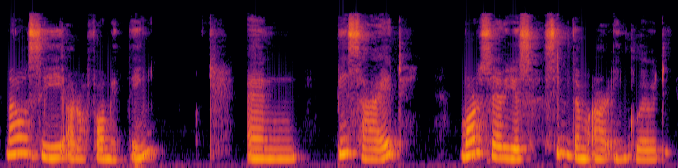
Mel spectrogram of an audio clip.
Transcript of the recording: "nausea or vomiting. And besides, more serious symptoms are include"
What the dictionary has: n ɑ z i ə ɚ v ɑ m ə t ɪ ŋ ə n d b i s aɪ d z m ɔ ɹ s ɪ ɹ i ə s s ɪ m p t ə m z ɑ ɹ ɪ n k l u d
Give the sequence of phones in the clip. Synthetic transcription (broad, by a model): n ɑ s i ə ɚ f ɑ m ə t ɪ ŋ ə n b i s aɪ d m ɔ ɹ s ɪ ɹ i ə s s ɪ m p t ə m ɑ ɹ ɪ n k l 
